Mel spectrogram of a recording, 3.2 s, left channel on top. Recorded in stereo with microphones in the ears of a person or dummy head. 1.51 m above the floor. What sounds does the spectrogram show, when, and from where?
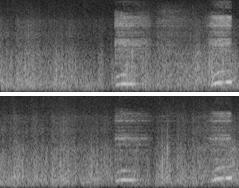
1.5 s breathing: 30° left (ahead or behind)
